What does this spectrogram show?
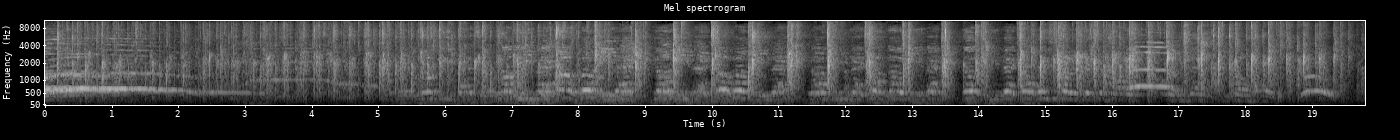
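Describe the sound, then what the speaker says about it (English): A lecture audience gives a round of applause in a campus hall, dense sustained clapping with crowd noise that swells and continues for many seconds, with voices mixed in. "round of applause"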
